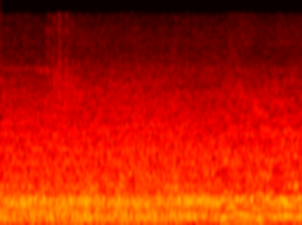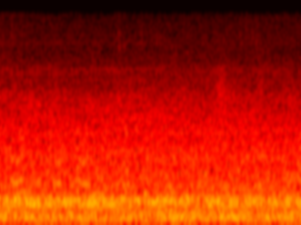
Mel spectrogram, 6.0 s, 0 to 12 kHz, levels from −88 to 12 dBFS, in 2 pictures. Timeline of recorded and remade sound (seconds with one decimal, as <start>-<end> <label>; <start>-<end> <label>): 0.0-2.2 recorded; 2.2-3.0 remade; 3.0-6.0 recorded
